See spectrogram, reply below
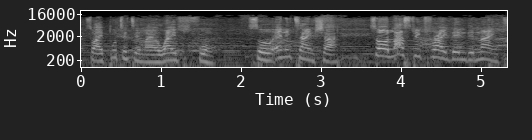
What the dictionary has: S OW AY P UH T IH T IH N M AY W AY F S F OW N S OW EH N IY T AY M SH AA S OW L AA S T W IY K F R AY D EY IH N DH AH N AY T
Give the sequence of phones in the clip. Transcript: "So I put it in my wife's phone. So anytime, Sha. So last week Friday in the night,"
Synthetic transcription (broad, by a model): S OW AY P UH T IH T IH N M AY W AY F S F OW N S OW EH N IY T AY M SH AA S OW L AA S T W IY K F R AY D EY IH N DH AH N AY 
